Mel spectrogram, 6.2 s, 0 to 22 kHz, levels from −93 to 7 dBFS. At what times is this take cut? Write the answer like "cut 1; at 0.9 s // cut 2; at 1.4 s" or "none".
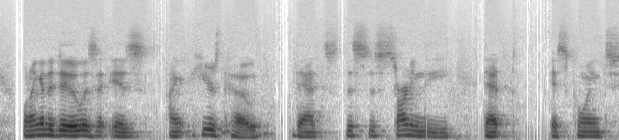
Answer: cut 1; at 2.2 s // cut 2; at 2.7 s // cut 3; at 4.2 s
